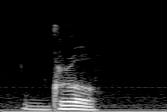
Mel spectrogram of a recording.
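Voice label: "ground dry", Nigerian Pidgin, male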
